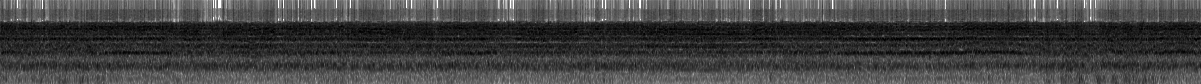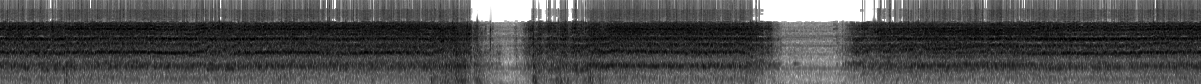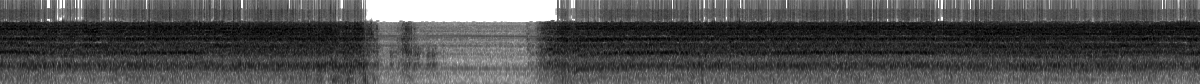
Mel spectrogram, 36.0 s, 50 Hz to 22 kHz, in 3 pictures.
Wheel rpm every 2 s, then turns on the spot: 220, 220, 220, 220, 220, 220, 220, 220, 140, 150, 170, 220, 230, 130, 110, 230, 220, 220.
18-20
